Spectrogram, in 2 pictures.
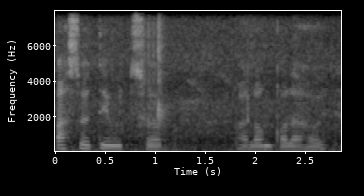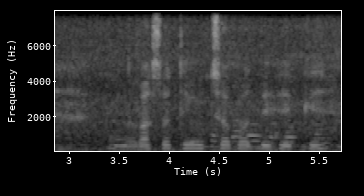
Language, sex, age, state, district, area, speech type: Assamese, female, 45-60, Assam, Darrang, rural, spontaneous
